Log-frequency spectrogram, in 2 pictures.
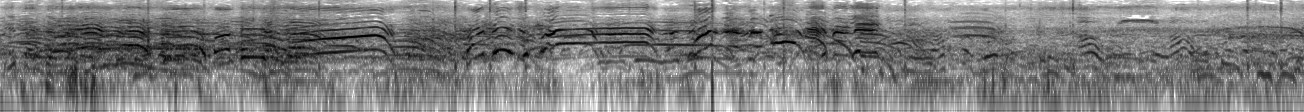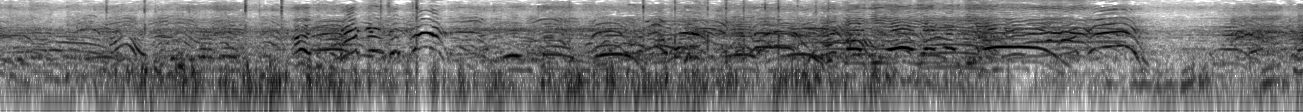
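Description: A crowd of young children shout and cheer excitedly close by.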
